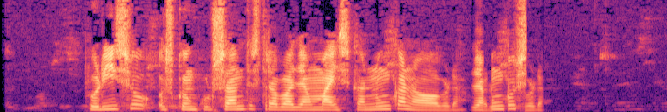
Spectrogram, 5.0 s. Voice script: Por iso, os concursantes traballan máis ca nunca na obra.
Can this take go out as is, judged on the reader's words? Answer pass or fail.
fail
